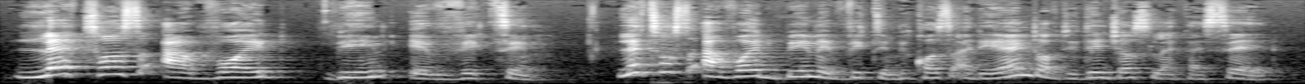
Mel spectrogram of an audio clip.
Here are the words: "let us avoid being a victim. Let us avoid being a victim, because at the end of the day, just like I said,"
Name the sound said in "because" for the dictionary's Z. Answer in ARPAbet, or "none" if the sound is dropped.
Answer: S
